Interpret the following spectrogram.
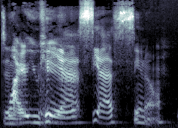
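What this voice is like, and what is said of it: Put-on German accent. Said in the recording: “That German accent gets me every time.”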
